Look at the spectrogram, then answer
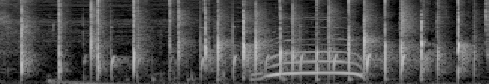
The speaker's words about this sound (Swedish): En applåd där.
